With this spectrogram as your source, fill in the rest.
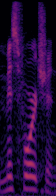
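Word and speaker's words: Miss Fortune: how do you say her name Misfortune yeah Misfortune thank you um push the marville with Misfortune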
